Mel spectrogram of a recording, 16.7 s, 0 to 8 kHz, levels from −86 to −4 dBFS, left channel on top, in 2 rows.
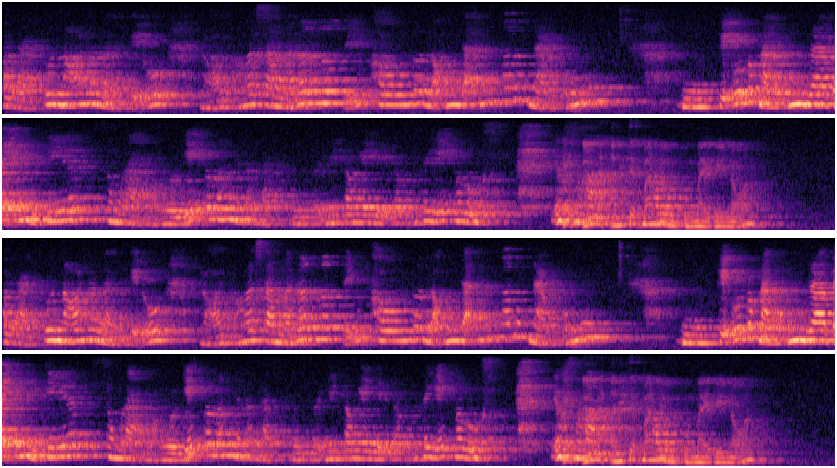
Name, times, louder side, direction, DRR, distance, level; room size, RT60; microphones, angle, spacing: voice 1, 0.0-6.0 6.4-13.2 13.5-14.6 14.8-15.0, right 1 dB, 75° right, -2 dB, 2.1 m, -26 dB
voice 2, 13.9-15.8, left 1 dB, 10° left, -2 dB, 0.6 m, -29 dB
12.0 x 11.0 x 3.0 m, 1.3 s
head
